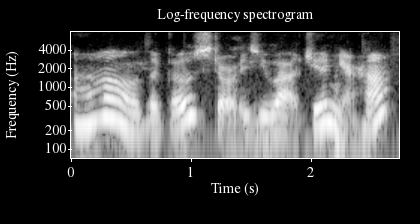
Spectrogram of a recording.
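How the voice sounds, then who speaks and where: A young female performer playing a calm, gossipy, caring wife in a school old-time radio comedy. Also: a little high, measured pace, a little hiss or hum. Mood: gently curious. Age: young teen.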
